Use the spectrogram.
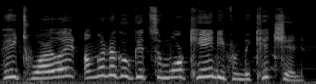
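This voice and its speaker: A woman's voice: very high voice, animated, a little fast, a bit bright, soft background music, pitched above the performer's own voice. A woman voicing a teasing, easygoing young dragon boy in a fan fiction reading. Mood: amused.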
